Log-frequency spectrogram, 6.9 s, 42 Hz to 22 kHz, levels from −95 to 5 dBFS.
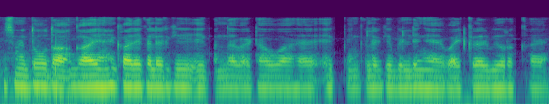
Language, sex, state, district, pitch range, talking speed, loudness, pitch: Hindi, male, Haryana, Jhajjar, 110-115 Hz, 210 wpm, -18 LUFS, 110 Hz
